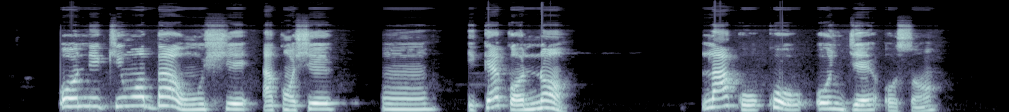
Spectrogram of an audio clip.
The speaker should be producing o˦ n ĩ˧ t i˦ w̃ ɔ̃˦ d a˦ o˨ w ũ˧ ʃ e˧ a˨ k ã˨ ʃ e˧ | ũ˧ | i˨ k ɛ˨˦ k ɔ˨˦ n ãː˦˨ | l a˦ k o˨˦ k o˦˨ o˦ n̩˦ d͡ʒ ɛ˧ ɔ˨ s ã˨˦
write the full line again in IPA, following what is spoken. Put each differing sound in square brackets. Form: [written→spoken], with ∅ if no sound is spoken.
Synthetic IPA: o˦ n ĩ˧ [t→k] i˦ w̃ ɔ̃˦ [d→b] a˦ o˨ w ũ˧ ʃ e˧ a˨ k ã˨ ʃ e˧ | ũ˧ | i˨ k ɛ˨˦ k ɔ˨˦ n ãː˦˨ | l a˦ k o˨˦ k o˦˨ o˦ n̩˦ d͡ʒ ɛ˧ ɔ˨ s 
